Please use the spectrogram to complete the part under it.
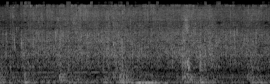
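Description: Masala with tomato and sugar frying in oil for Rui fish kofta curry, a steady close sizzle with soft scraping of a spatula as it is stirred, continuous and fairly loud, no voices.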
